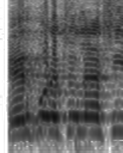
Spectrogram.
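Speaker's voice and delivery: normal talking voice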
